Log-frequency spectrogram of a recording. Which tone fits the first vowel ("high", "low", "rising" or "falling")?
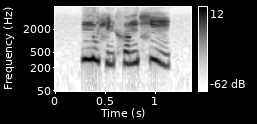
falling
